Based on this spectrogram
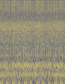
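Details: Yamaha Virago V-twin cafe build idling during strobe timing check: even loping idle about eight beats a second, no misses or rattles; firing and timing correct.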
